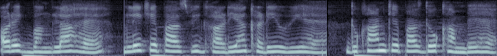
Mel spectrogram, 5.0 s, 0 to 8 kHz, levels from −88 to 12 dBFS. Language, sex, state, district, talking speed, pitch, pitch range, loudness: Hindi, female, Maharashtra, Chandrapur, 215 wpm, 260 Hz, 245-280 Hz, -14 LUFS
